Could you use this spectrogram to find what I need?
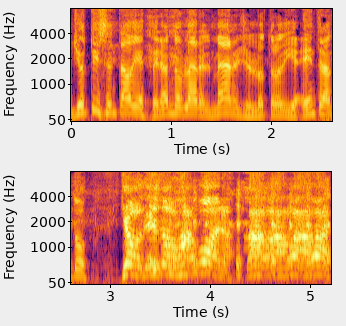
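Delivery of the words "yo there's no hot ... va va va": imitating an angry tenant, higher and louder; mock yelling. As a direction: yell like a rude tenant, lightly. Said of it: "Le está gritando".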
